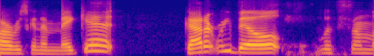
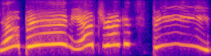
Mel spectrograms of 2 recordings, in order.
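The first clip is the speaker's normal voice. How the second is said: very high, thrilled, excited cheering. Retelling cheering at home for the finish: imitating own excited cheering. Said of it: "jumping up and down in my living room".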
